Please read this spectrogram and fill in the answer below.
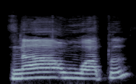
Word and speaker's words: nawat: Hay una diferencia sutil pero importante de pronunciación. Así que recuerden esta W no es vocálica, es consonántica, es una consonante. Mientras que esta forma de escribir pues es vocálica porque la H no pronuncia, así que ahí dice nawat.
